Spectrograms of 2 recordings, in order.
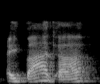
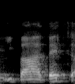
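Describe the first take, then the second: First: The word is said in its Arabic form. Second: The word is said in its Turkish form. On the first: "das war das Wort jetzt arabisch ausgesprochen" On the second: "auf Türkisch"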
